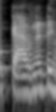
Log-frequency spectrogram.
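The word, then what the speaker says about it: Carnatic: लड़ी गई थी उसको कार्नेटिक वॉर्स कहा जाता है क्या कौन सा लड़ाई कर्नाटिक कार्नेटिक बोल लो कार्नेटिक बोल लो जो आपको बोलना है बोल लो लेकिन स्पेलिंग याद रखना है कार्नेटिक वॉर जो है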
